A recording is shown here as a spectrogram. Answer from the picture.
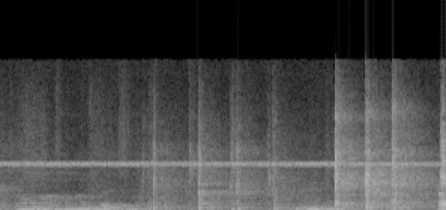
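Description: Wall light switches clicked several times, with a quick run of sharp clicks near the end, over faint murmured voices.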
